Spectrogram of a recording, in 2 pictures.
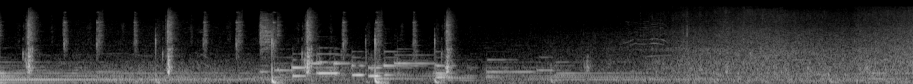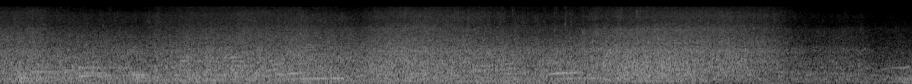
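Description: Background music with struck notes ends about four and a half seconds in. It gives way to the steady rush of ocean surf, which swells and fades out near the end, with a faint voice under the waves.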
